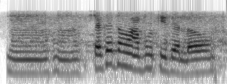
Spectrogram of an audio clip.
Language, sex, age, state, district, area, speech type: Odia, female, 18-30, Odisha, Nuapada, urban, conversation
